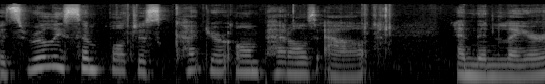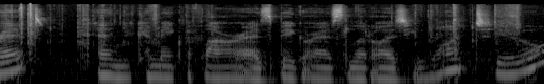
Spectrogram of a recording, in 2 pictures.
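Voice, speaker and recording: A woman speaks at a moderate pace with a fairly low pitch and very wide pitch swings. Noticeable background noise runs beneath her voice. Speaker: craft tutorial maker. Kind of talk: tutorial. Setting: at home. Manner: soft-spoken; casual with frequent fillers.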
